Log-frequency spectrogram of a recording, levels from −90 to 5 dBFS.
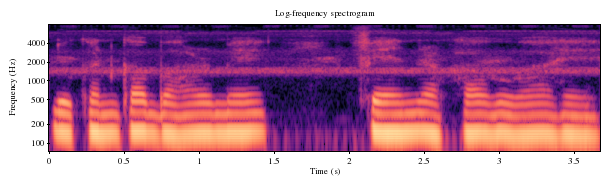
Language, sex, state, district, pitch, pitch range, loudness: Hindi, female, Arunachal Pradesh, Lower Dibang Valley, 150 Hz, 145-155 Hz, -12 LUFS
